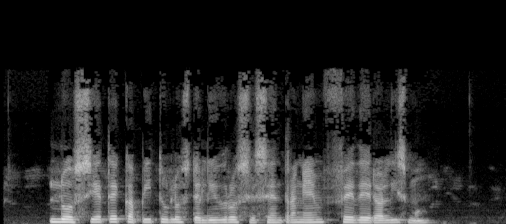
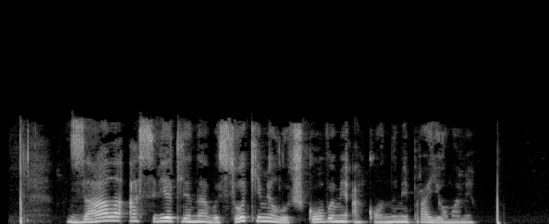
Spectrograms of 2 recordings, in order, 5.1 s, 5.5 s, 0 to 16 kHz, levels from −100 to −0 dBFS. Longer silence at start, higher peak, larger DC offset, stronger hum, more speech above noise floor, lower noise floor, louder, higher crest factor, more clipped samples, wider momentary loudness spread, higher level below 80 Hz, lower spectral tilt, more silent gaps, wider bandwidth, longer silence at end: first, 0.5 s vs 0.2 s; first, -6 dBFS vs -10 dBFS; neither; neither; first, 41 dB vs 29 dB; first, -64 dBFS vs -57 dBFS; first, -23 LUFS vs -29 LUFS; about the same, 18 dB vs 18 dB; neither; second, 7 LU vs 12 LU; about the same, -62 dBFS vs -62 dBFS; about the same, -5.5 dB/octave vs -5.5 dB/octave; neither; first, 11.5 kHz vs 7.8 kHz; first, 0.75 s vs 0.5 s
